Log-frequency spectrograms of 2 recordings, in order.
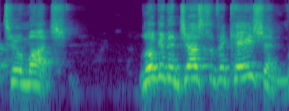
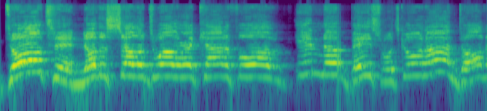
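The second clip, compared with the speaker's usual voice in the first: loud, high hype shout; loud greeting; 5 semitones higher, 7 dB louder than usual. Real, not acted. Host shouting a welcome to a viewer, loud and pumped. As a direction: call the name out to the whole room.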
